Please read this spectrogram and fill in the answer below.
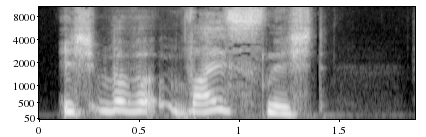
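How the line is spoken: Unsure stammering. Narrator (German): stammelte sie mit unsicherer Stimme

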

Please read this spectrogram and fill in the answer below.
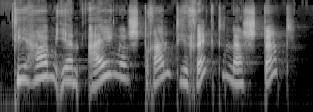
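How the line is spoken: Calling out. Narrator (German): rief sie

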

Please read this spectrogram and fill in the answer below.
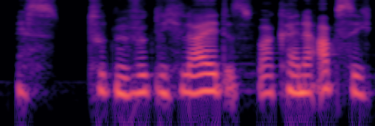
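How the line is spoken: Stammering apology. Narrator (German): stammelte er

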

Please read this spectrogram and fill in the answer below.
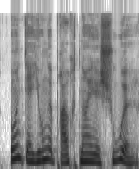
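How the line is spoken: Old lady calling out. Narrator (German): rief eine alte Dame

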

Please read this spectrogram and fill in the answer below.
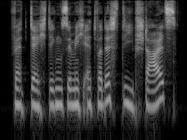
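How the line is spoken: Thundering loud voice. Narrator (German): donnerte der Bestatter

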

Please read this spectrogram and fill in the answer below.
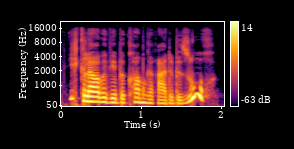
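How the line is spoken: Calling into another room. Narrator (German): rief sie in die gute Stube

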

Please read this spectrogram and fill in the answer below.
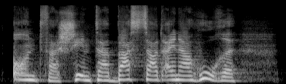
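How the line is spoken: Thundering nobleman. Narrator (German): donnerte der Earl

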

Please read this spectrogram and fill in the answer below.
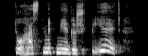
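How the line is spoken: Calling out. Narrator (German): rief da der Schwelberich

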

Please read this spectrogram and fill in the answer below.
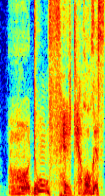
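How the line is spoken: Groaning murmur. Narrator (German): murmelte sie stöhnend

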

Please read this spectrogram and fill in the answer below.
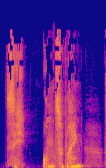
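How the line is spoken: Stunned whisper. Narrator (German): flüsterte er fassungslos

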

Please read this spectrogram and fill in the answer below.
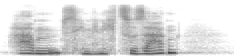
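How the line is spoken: Choked question. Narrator (German): fragt Drake mit erstickter Stimme

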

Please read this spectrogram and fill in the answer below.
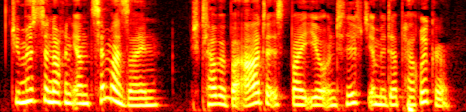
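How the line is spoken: Plain. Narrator (German): antwortete Hannes

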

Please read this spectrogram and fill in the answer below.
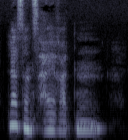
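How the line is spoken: Slurred drunken speech. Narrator (German): lallt sie

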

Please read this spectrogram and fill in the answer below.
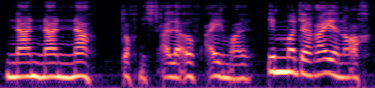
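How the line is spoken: Croaking. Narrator (German): krächzte Jay

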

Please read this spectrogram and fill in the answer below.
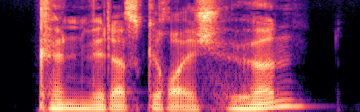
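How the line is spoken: Toneless question. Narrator (German): fragt sie tonlos

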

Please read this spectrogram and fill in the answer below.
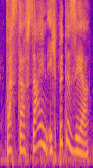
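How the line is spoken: Startled call. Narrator (German): ruft Ladislaus erschrocken

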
